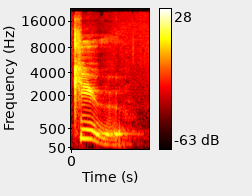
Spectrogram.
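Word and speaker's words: queue: আসুন আমি এখানে লিখছি কিউ ইউ ইউ ই শব্দটির উচ্চারণ কি? কিউ কিউ কিউ মানে কি?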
